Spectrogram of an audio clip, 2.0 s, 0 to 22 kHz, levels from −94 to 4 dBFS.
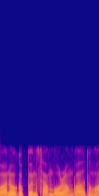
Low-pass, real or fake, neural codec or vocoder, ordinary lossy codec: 5.4 kHz; real; none; Opus, 24 kbps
